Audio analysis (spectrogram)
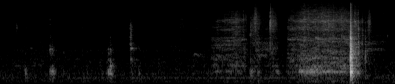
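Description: A scoring tool is dragged across paper after a few light ticks of setting it in place. Then comes a close, steady scraping rasp that ends in a sharp click.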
